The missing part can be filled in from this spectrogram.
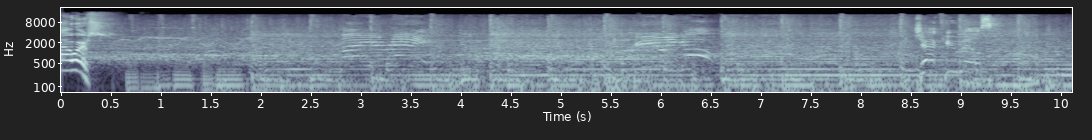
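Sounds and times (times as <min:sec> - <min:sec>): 
audience cheering: 0:00.0 - 0:07.4
speech: 0:00.2 - 0:00.8, 0:08.6 - 0:10.1
full band playing live at a concert: 0:01.4 - 0:10.1.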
